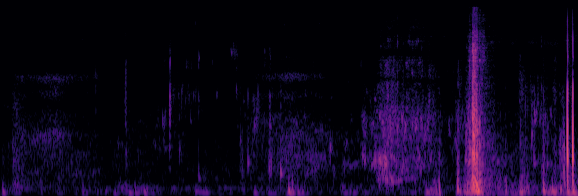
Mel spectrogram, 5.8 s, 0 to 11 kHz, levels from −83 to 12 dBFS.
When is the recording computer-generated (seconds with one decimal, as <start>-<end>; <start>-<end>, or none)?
3.6-5.1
